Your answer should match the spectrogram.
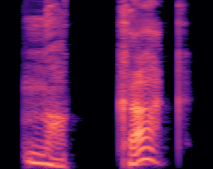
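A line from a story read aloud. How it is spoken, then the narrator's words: Whispered. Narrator (Russian): прошептал я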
